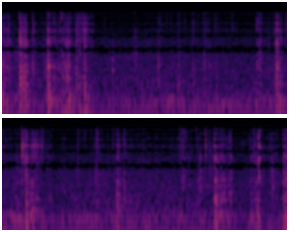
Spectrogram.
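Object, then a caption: Bar of soap scraped with a metal blade. A metal utility blade scrapes and slices flakes and slabs off the face of a solid blue oval soap bar held in the hand. Quiet, steady scraping is broken by crisp, crackly cuts and sharp clicks with bright edges that die away almost at once.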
